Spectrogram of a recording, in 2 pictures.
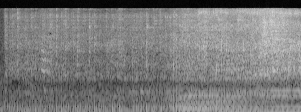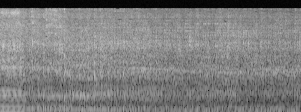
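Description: Engine of a brush cutter used for grass-cutting, running steadily; about two seconds in it gets louder with a steady engine note for a second and a half, then eases back to a lower level.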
